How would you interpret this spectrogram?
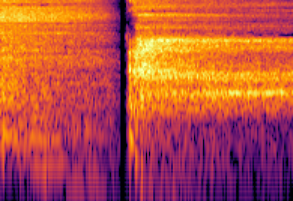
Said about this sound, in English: sit comfortably, calm your mind, a very deep inhalation. So we're going to inhale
